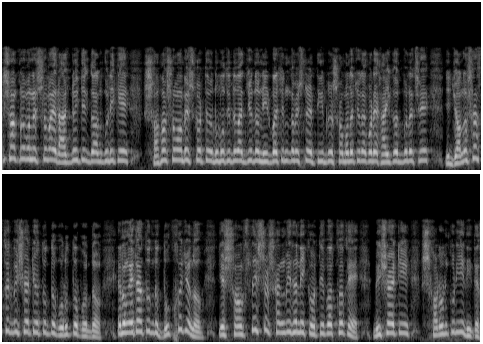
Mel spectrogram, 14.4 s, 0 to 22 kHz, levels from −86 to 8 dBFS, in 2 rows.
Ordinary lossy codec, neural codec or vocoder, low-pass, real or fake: none; codec, 16 kHz, 16 kbps, FunCodec, trained on LibriTTS, 50 frames a second; 7.2 kHz; fake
